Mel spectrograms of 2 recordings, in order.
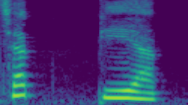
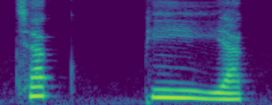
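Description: First: The word is said smoothly at normal speed. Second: The word is said slowly, sound by sound. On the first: "続けて発音してみましょう" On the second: "ゆっくり発音してみましょう"

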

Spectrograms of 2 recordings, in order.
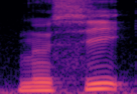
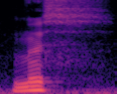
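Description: First: The final vowel is voiced clearly. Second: The final vowel is voiceless, without voice. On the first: The speaker calls it wrong. "むしではなく" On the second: The speaker calls it right. "シを声を出さずに発音する音です"

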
